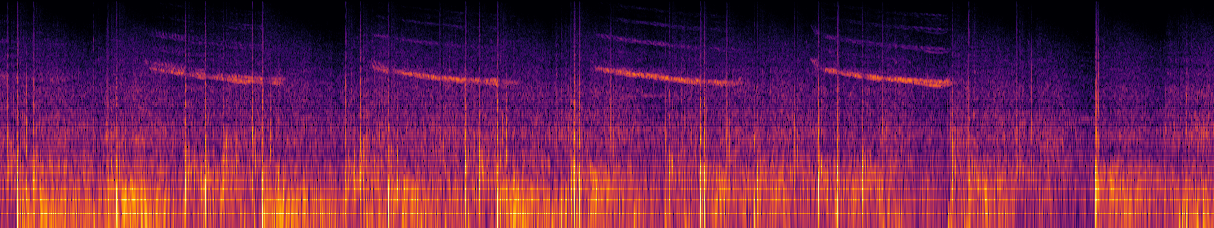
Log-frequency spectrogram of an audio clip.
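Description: Fireworks bang and crackle loudly overhead.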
